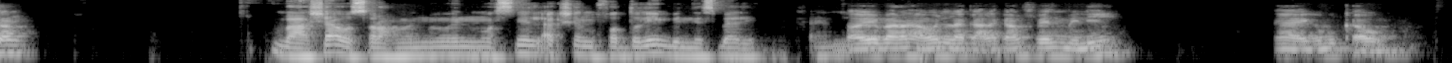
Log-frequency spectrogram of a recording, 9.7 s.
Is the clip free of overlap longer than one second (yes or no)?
yes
